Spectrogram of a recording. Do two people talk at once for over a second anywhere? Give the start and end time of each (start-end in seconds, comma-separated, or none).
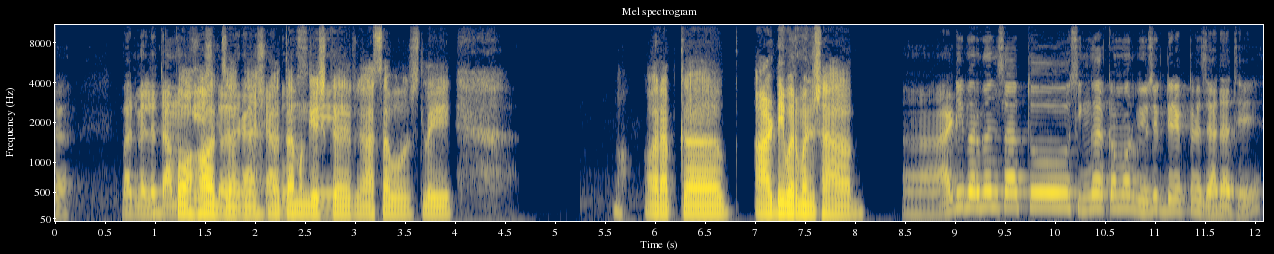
1.2-2.7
